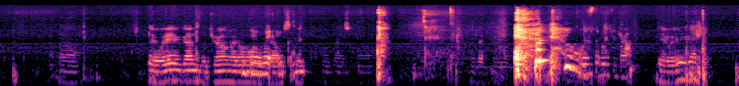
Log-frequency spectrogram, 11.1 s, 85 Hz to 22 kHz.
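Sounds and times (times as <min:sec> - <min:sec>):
person coughing: 0:05.7 - 0:05.9, 0:07.7 - 0:08.6.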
